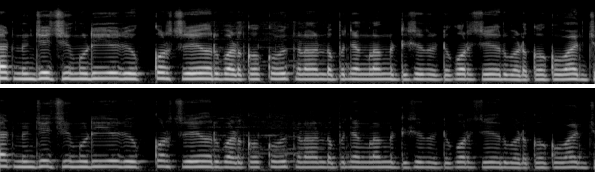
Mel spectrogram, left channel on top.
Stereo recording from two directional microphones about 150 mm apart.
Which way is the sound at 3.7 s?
40° left (ahead or behind).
